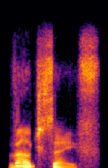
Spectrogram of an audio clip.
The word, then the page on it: vouchsafe: British English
